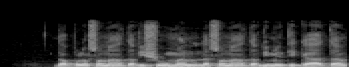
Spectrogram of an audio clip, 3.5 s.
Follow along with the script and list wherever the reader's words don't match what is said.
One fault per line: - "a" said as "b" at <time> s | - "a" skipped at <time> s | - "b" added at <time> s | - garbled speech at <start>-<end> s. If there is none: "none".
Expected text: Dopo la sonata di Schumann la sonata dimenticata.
none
